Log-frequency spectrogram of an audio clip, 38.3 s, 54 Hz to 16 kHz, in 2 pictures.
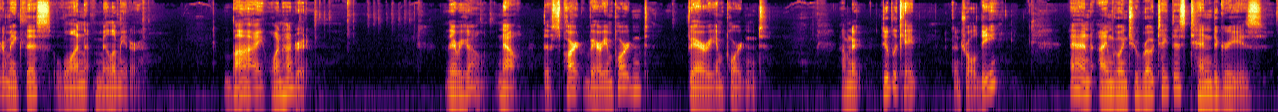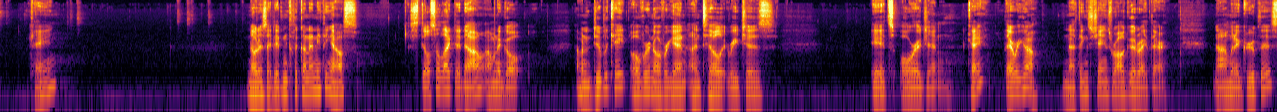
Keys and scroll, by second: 2.2 Return, 4.3-5.4 typing, 14.9 super+d, 28.6 super+d, 28.9 super+d.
